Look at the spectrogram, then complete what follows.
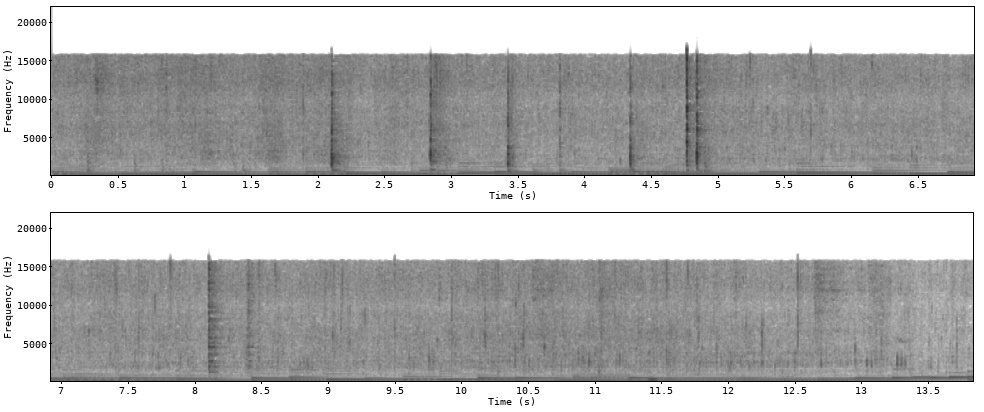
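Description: Chicken and chillies sizzling in an aluminium frying pan, with a metal spoon clinking against the pan several times during stirring, mostly in the first five seconds and once more at about eight seconds. Background music with slow, held notes plays underneath.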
